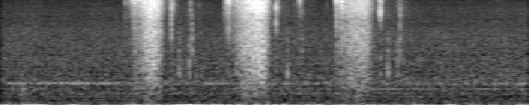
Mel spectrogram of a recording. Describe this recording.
spray bottle spraying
